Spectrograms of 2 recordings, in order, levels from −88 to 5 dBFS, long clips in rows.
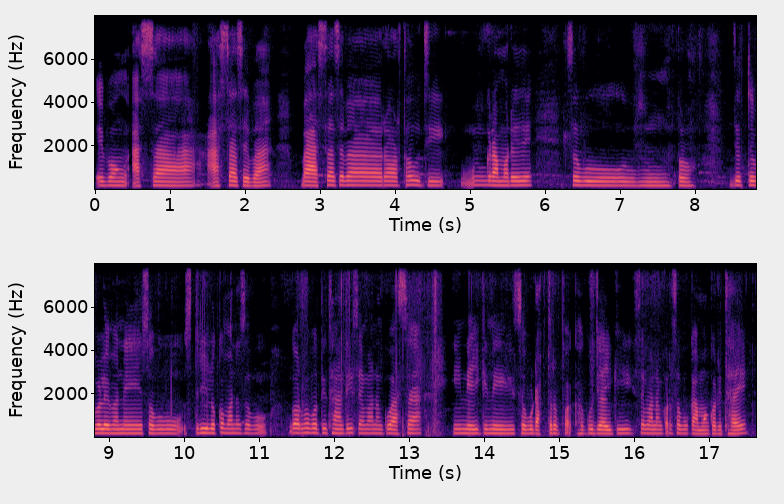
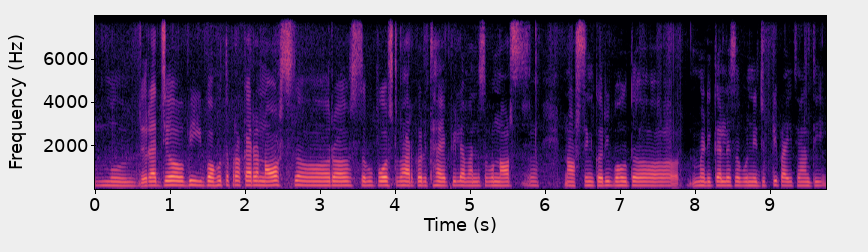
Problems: constant background noise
